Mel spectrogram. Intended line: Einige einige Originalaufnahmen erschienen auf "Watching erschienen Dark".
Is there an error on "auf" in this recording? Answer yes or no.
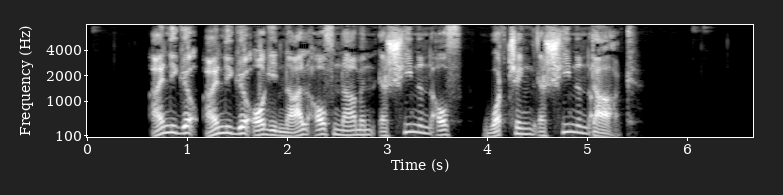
no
